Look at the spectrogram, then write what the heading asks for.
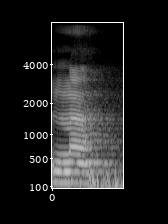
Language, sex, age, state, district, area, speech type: Odia, male, 18-30, Odisha, Subarnapur, urban, read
